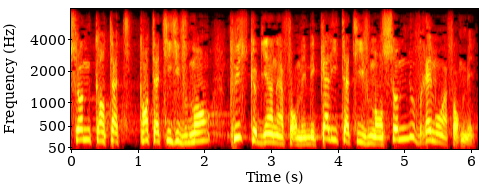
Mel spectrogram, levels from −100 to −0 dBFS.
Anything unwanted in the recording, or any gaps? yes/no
no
